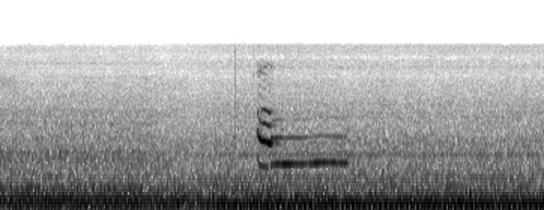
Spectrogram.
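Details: A kitten named Kuro gives one clear meow, about a second long, with a brief rising start that levels into a steady tone before fading, over a constant low hum.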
